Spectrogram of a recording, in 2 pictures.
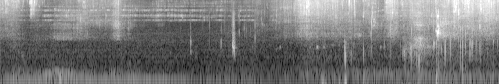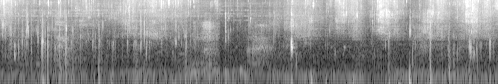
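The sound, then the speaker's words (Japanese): Wet, crackling fizz and squelching foam of a carbonated shampoo, quiet at first, then swelling after a few seconds into a dense, bright hiss with irregular squishy pops as hands massage the lather into the hair and scalp. “炭酸シャンプー、本当に気持ちよさそうです。”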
